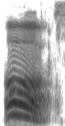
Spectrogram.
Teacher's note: it's a back vowel and it's in half open position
